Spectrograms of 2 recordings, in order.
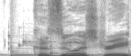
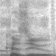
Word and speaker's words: casuistry: The church at the time was using a technique called casuistry Casuistry. or casuistry. Not kazoo. Oh. I tried finding out how to pronounce this, and it was difficult. That's okay. Casuistry. Yeah.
